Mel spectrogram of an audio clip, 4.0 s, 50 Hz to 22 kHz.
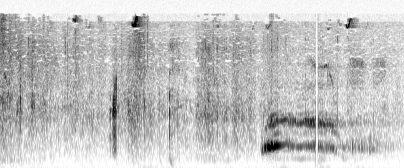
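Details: At sunset on 12 May 2022, a distant African elephant somewhere to the east, seemingly under some stress, gives a brief nasal squealing complaint under a second long over soft bush rustling and faint knocks; a nearby owl ignores it.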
